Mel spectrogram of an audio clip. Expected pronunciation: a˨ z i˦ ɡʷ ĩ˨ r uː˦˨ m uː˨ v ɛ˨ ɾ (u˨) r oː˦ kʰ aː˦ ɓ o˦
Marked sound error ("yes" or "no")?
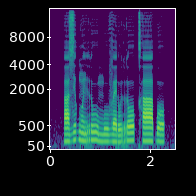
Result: no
